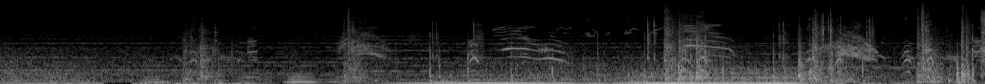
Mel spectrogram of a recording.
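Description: Several cat meows come from the Tintin Reporter: Cigars of the Pharaoh video game, some drawn out and wavering, over low game ambience with occasional soft thuds.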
